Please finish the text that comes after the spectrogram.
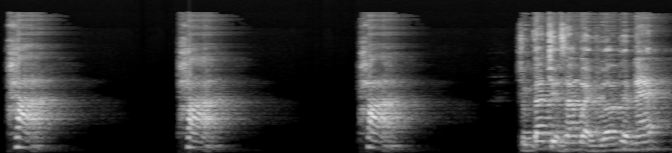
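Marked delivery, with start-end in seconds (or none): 0.1-4.1 "Thả" with a strong aspirated onset, first one higher; Korean word demo. Shown as a demonstration. Teacher modelling the Korean word for green onion, aspirated. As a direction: puff out "Thả" clearly. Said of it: "Ví dụ hành lá".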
